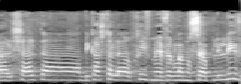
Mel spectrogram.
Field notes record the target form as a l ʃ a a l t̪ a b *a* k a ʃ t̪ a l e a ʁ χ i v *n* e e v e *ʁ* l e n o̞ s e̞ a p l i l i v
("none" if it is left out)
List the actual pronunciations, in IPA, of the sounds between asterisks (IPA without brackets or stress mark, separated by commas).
i, m, ʁ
